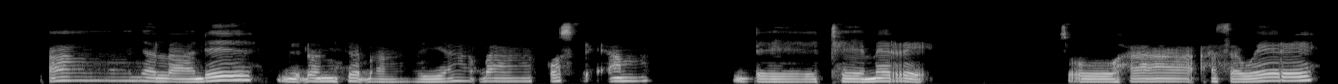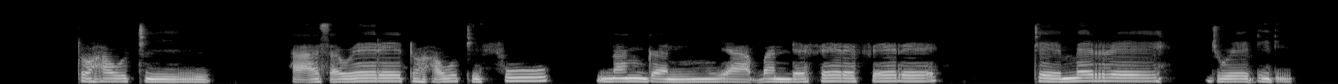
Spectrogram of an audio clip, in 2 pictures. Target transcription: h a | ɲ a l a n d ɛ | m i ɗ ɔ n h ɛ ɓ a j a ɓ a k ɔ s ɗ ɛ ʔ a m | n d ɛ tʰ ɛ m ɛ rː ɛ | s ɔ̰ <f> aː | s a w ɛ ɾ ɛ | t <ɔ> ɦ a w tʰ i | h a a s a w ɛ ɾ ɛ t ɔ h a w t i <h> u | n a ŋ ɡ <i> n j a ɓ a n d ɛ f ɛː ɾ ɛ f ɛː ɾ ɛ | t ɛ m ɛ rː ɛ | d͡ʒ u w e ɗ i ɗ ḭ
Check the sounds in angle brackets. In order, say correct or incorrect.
incorrect, correct, incorrect, incorrect

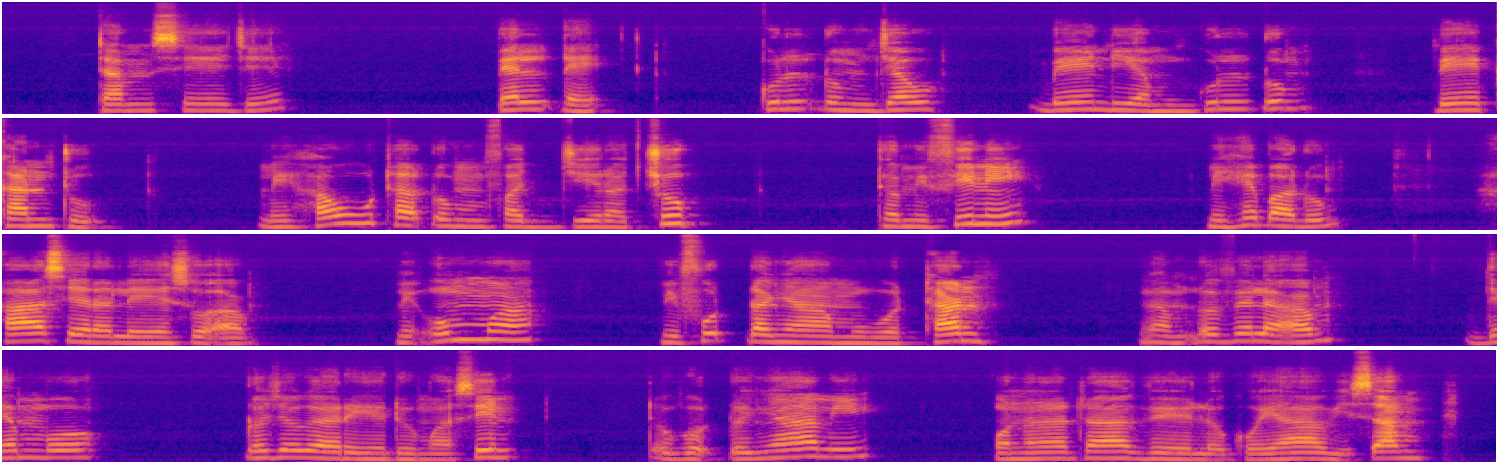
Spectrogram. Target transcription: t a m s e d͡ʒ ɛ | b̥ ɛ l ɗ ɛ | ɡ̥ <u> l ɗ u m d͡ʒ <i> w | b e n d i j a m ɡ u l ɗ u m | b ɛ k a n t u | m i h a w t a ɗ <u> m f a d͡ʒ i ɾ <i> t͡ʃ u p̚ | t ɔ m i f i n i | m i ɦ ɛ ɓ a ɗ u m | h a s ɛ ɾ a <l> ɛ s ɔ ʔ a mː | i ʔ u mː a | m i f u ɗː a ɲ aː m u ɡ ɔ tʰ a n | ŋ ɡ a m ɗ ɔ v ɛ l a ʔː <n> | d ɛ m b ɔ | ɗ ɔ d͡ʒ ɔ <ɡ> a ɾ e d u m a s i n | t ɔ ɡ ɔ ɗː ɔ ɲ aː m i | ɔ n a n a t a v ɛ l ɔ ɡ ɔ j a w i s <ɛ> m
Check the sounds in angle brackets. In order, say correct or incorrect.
correct, incorrect, correct, incorrect, correct, incorrect, correct, incorrect

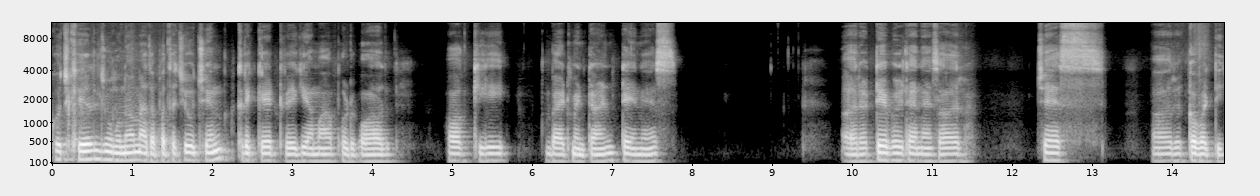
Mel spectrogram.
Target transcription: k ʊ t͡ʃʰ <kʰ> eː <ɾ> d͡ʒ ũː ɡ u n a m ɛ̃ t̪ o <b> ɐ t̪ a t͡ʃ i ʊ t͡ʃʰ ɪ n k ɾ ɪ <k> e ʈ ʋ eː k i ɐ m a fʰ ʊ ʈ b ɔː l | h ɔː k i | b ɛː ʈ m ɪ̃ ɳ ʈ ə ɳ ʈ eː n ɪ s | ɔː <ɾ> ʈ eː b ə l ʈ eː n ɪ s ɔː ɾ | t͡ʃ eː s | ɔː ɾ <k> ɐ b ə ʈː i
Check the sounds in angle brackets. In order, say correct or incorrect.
correct, incorrect, incorrect, correct, correct, correct

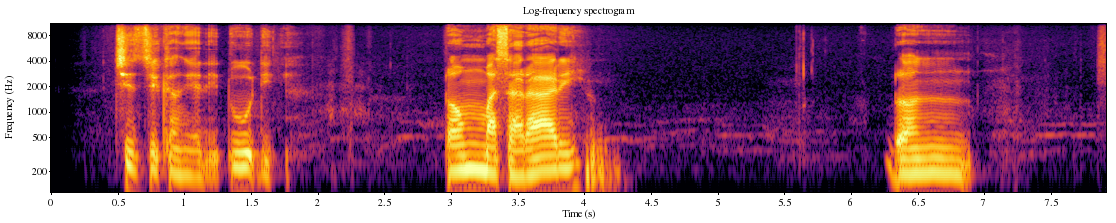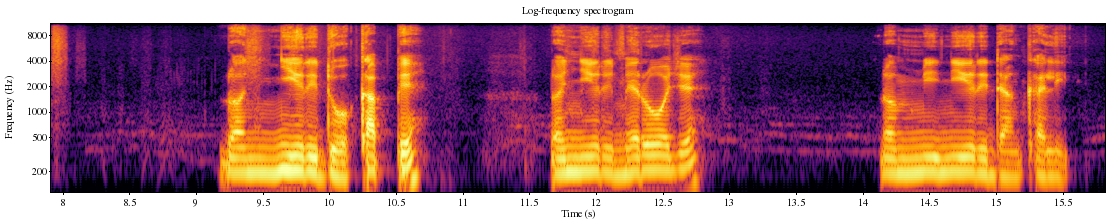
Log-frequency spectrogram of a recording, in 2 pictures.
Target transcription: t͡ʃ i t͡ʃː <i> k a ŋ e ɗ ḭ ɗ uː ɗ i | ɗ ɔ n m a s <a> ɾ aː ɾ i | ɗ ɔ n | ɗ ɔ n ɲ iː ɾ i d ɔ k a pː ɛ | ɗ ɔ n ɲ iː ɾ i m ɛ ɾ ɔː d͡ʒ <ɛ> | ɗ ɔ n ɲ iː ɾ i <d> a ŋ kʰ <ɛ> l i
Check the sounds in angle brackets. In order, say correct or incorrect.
correct, correct, correct, correct, incorrect

